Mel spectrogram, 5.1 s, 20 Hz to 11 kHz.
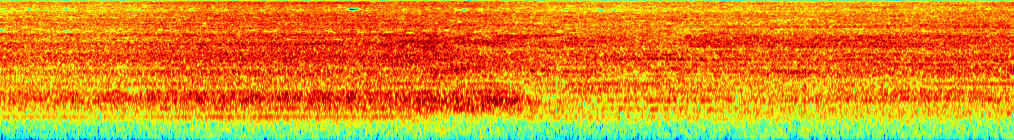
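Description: A heat gun blows a steady, loud hiss of hot air onto a Ruger 10/22 Kid barrel, a continuous airy roar that swells slightly midway and holds near and even throughout, with no talking.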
